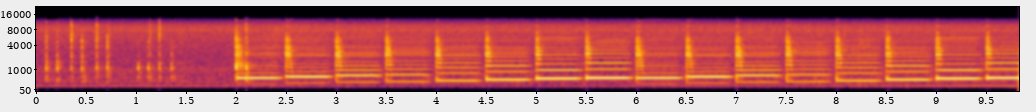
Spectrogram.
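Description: Bliptronic 5000 LED sequencer synthesizer: a few faint clicks as its grid buttons are pressed, then from about two seconds in a looping eight-step pattern of short electronic notes, about two a second, stepping up a C major scale and starting over.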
